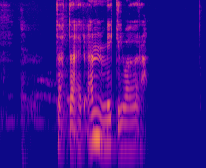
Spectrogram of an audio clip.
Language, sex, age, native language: Icelandic, female, 50-59, Icelandic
